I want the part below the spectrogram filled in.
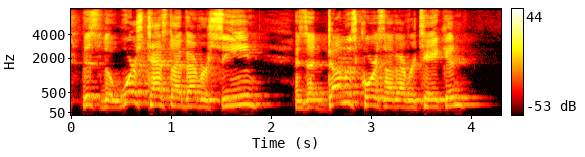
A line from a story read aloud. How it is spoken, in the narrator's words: He exclaimed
